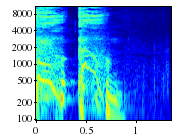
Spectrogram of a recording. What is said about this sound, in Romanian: Mă voi folosi de această tuse ca să permitem și alte tuse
